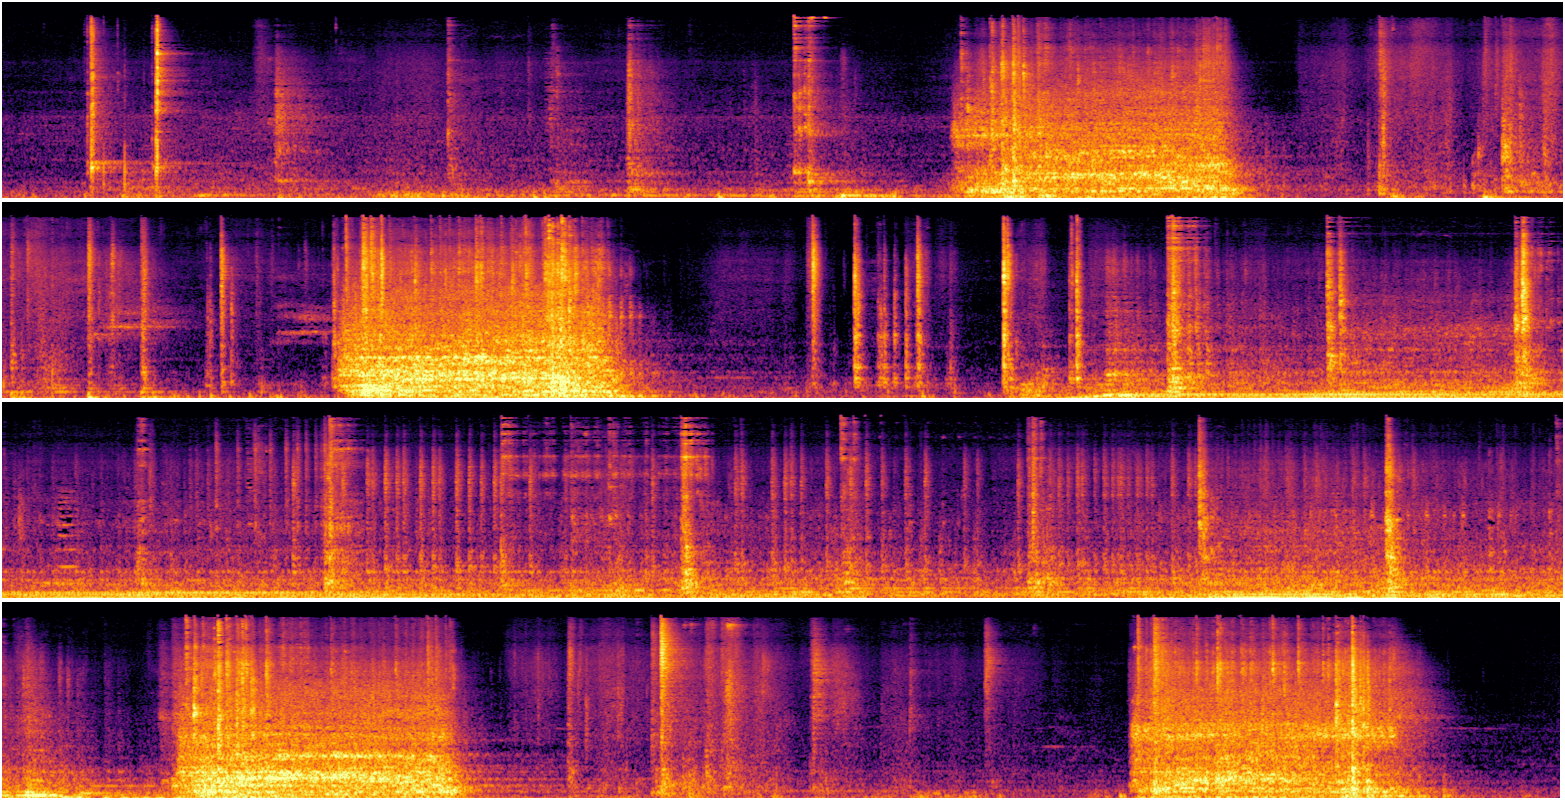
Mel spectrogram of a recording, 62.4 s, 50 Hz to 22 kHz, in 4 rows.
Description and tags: An elevator trip in old panel 9th floor USSR house.
Wall-button
press: elevator call.Elevator arrives, doors opens, i walk in.An
elevator trip up from lowest floor to highest.Recorded with Zoom H2,
4-mics mode, then filtered a bit and mixed manually.
doors, close, up, household, elevator, open, house, lift, city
